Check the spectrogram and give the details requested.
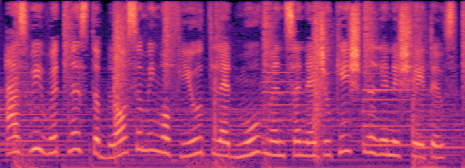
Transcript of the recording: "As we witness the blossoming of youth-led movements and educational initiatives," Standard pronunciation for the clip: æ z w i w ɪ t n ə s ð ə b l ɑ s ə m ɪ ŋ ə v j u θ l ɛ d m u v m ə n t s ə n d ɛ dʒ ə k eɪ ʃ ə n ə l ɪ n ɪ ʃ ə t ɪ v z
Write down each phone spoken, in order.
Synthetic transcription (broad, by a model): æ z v i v ɪ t n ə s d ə b l ɑ s ə m ɪ ŋ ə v j u t l ɛ d m u v m ə n t s ə n d ɛ dʒ ə k eɪ ʃ ə n ə l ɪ n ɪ ʃ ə t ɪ v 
